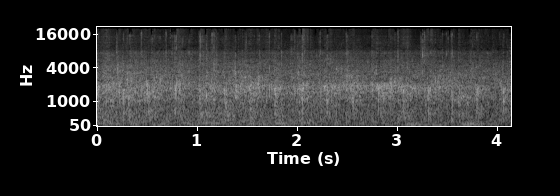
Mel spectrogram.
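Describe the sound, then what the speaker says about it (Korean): A church congregation at an early-morning Korean service claps in encouragement, a dense, steady wash of applause from many hands that fills the room evenly for several seconds with no talking. "격려하는 박수 한번 해주시죠."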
